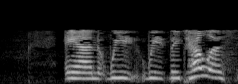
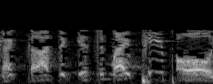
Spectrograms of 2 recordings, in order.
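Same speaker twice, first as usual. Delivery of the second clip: mock whine; 12 semitones higher than usual. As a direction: whine it like a frustrated child. Stuck on a five-hour layover.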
